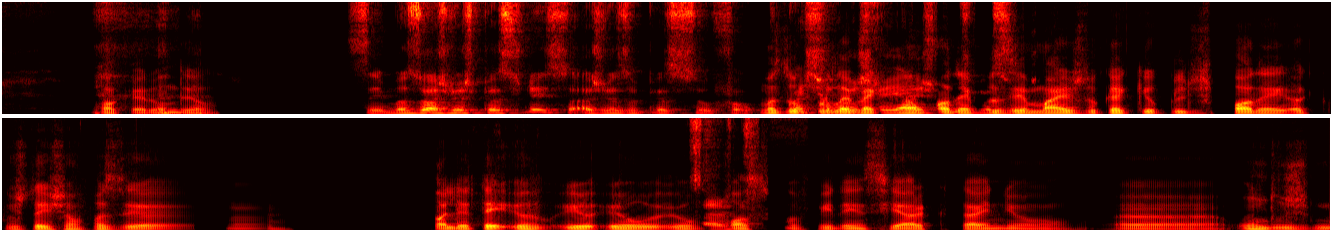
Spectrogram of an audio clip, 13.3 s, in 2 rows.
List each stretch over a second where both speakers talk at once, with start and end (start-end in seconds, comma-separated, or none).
3.8-5.2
